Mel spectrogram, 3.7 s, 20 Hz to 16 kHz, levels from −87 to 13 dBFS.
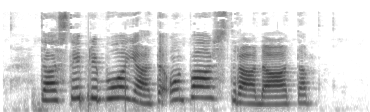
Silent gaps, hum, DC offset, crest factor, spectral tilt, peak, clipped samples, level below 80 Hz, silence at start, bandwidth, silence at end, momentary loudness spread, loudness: none; none; under 0.1%; 14 dB; -3 dB/octave; 0 dBFS; under 0.1%; -56 dBFS; 0.4 s; 11.5 kHz; 0.6 s; 7 LU; -13 LUFS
